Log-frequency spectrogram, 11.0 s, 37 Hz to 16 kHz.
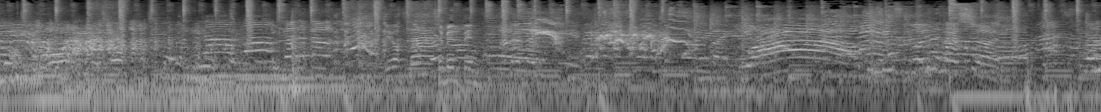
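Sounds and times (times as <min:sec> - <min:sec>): background music: 0:00.0 - 0:11.0
voices and high-pitched calls: 0:05.0 - 0:09.2.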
